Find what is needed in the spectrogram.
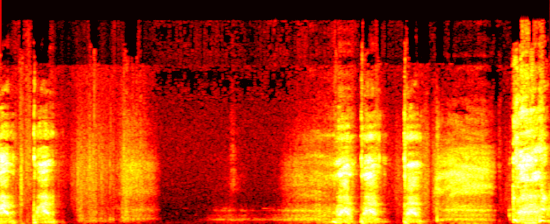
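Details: Adult man, former rugby player with a past broken nose and head injury, sitting forward and breathing through his mouth for chest auscultation: several loud, harsh cough bursts with noisy mouth breathing; exam found right-sided crackles and a pleural rub.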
